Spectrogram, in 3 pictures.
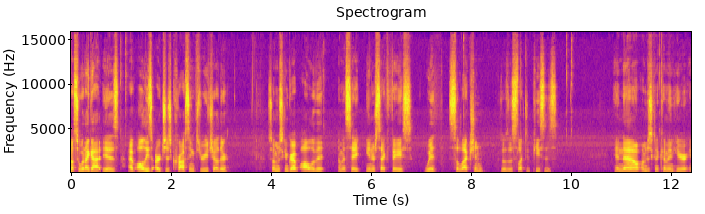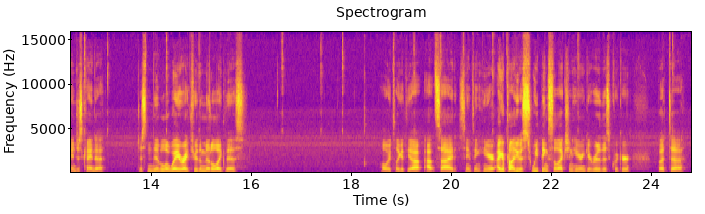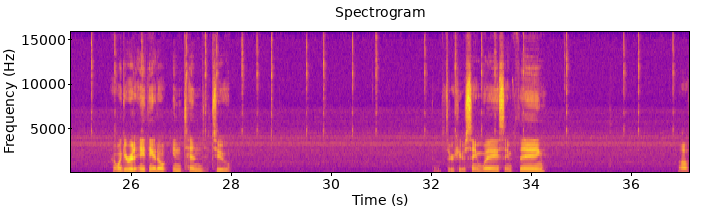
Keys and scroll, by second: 10.9 e.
